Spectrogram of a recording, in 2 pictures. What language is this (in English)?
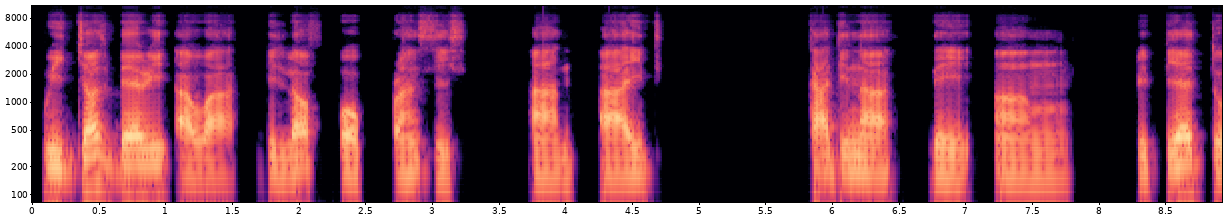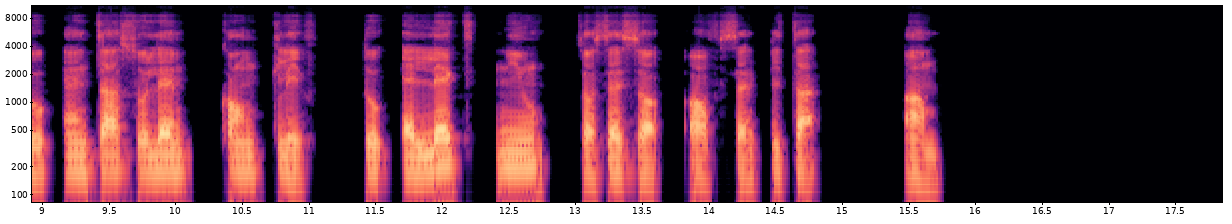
Nigerian Pidgin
